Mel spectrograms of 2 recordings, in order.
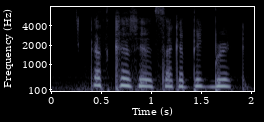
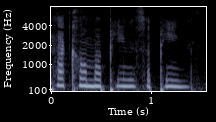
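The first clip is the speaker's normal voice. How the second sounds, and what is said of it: Mike Tyson impression. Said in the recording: “an incredible Mike Tyson impersonation”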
